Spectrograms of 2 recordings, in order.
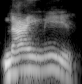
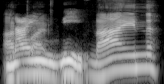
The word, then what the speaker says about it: Nynaeve: Naive. Like 9-inch nails. Naive. Nine times.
